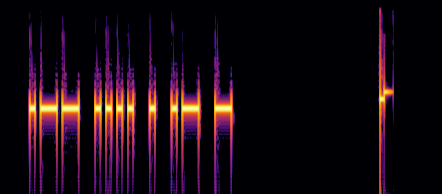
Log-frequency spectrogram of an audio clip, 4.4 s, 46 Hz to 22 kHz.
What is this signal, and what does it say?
Morse code, heard as a keyed tone, about 22 wpm, 700 Hz. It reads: WHEAT
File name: 5 Letter Words - First 3 Letters Given - 22wpm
